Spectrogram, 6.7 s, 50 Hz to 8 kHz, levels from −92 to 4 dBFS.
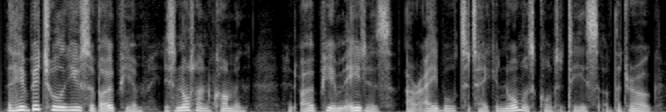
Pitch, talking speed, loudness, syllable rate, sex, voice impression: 170 Hz, 180 wpm, -19 LUFS, 5.8 syllables/s, female, feminine, very adult-like, slightly calm, elegant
